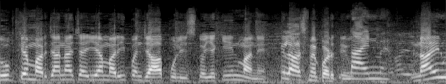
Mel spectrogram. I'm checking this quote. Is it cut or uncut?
cut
